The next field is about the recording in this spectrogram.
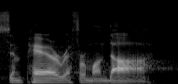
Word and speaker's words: Semper Reformanda: Today, we continue in a new series, Semper Reformanda, or as my friend and professor corrected my pronunciation last week, semper reformanda. Okay, you got to put the right emphasis on the correct syllable. So semper reformanda.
